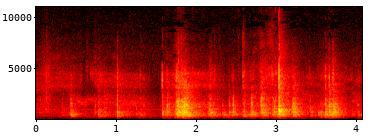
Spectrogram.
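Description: Model airplane parts being handled and test-fitted by hand: a run of light clicks, taps and rustles that starts about one and a half seconds in.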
